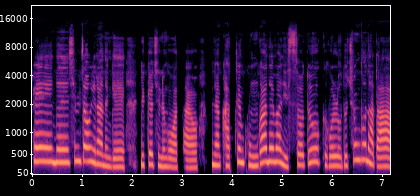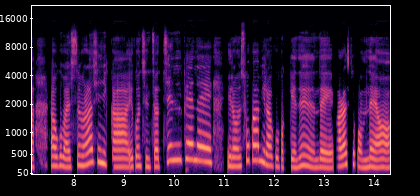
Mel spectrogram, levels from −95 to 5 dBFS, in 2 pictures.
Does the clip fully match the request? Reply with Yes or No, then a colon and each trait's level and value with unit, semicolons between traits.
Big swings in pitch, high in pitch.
Yes: wide, 7.5 semitones; high, 230 Hz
